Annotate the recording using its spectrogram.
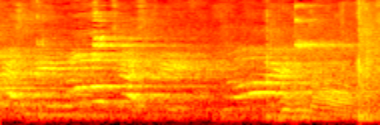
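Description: Basketball game sounds in a gym: players and spectators calling out, mixed with sneakers squeaking on the hardwood court during a scramble under the basket.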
